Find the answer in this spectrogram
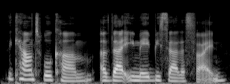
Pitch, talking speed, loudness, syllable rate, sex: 180 Hz, 260 wpm, -17 LUFS, 5.7 syllables/s, female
